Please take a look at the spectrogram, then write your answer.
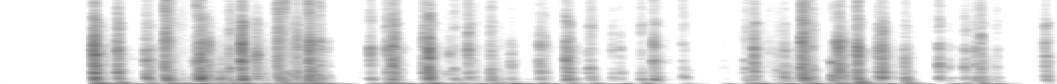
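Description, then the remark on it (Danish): Rapid typing on a computer keyboard, a dense run of quick clicking keystrokes in bursts with brief pauses, clear with no talking. “Man kan indtaste en beskrivelse.”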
